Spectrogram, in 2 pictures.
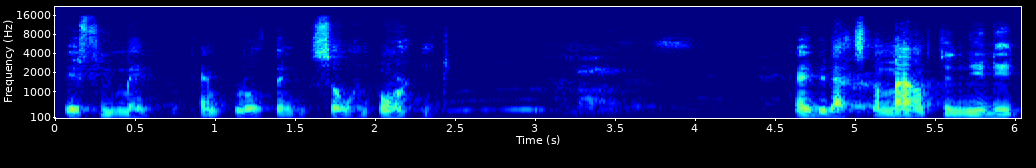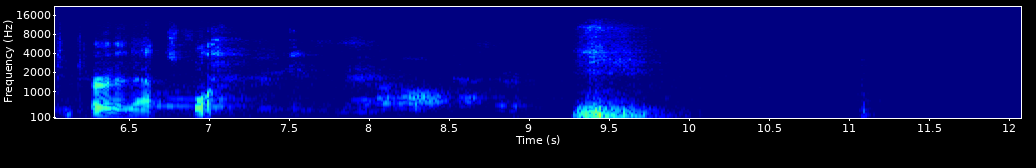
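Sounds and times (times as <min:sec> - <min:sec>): man sighing: 0:09.3 - 0:09.8.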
